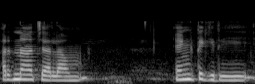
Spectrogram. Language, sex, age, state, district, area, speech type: Telugu, female, 30-45, Andhra Pradesh, Kadapa, rural, spontaneous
